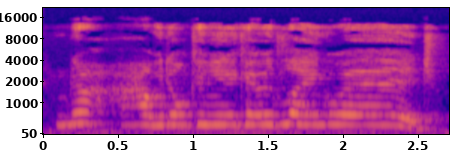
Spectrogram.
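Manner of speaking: high, drawn-out cry; hammed-up high wail; mock holler. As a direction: holler it back at a pursuing cop. Re-enacts yelling back at cop.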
